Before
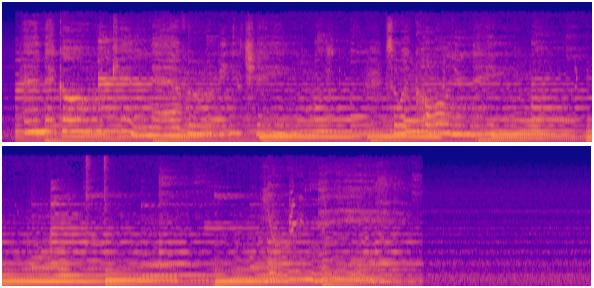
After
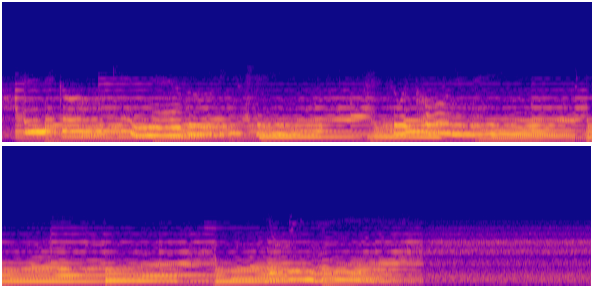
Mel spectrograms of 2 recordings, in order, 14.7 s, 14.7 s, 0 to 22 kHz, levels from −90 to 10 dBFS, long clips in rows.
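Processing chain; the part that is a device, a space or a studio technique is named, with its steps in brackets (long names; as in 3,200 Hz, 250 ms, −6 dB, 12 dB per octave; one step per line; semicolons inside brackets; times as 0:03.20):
0:03.99–0:04.65: drawn EQ curve 110 Hz 0 dB, 430 Hz −12 dB, 770 Hz 0 dB
envelope filter bass rig (envelope-controlled low-pass 480–1,300 Hz down, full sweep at −20.5 dBFS; loudspeaker in its box 63–2,200 Hz, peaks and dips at 74 Hz −10 dB, 110 Hz +8 dB, 210 Hz +9 dB, 290 Hz +7 dB, 420 Hz +9 dB, 1,200 Hz +9 dB)
level −3.5 dB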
